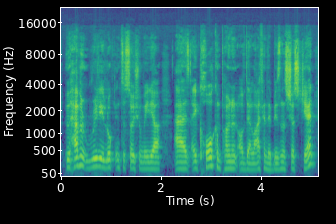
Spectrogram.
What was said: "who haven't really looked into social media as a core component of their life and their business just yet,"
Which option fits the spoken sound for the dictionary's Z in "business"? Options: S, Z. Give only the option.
Z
